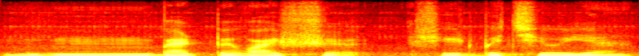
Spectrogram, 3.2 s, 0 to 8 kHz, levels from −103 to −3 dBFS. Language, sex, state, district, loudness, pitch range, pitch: Hindi, male, Himachal Pradesh, Shimla, -15 LUFS, 125-135 Hz, 130 Hz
